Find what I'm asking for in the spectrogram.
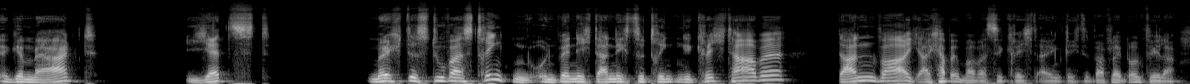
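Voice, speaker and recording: A man with a Berlin accent speaks at a medium pitch and a fairly slow pace, with vocal fry and very wide pitch swings. Long, frequent pauses break up his speech on a very clean recording with a silent background. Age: 70s. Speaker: addiction self-help group leader. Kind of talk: interview, personal testimony.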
